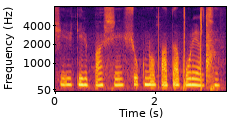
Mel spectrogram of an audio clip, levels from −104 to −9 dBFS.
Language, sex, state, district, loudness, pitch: Bengali, female, West Bengal, Cooch Behar, -17 LUFS, 215 Hz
